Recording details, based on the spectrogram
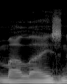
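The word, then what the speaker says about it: Marles: He pronounces it Marlays now.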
